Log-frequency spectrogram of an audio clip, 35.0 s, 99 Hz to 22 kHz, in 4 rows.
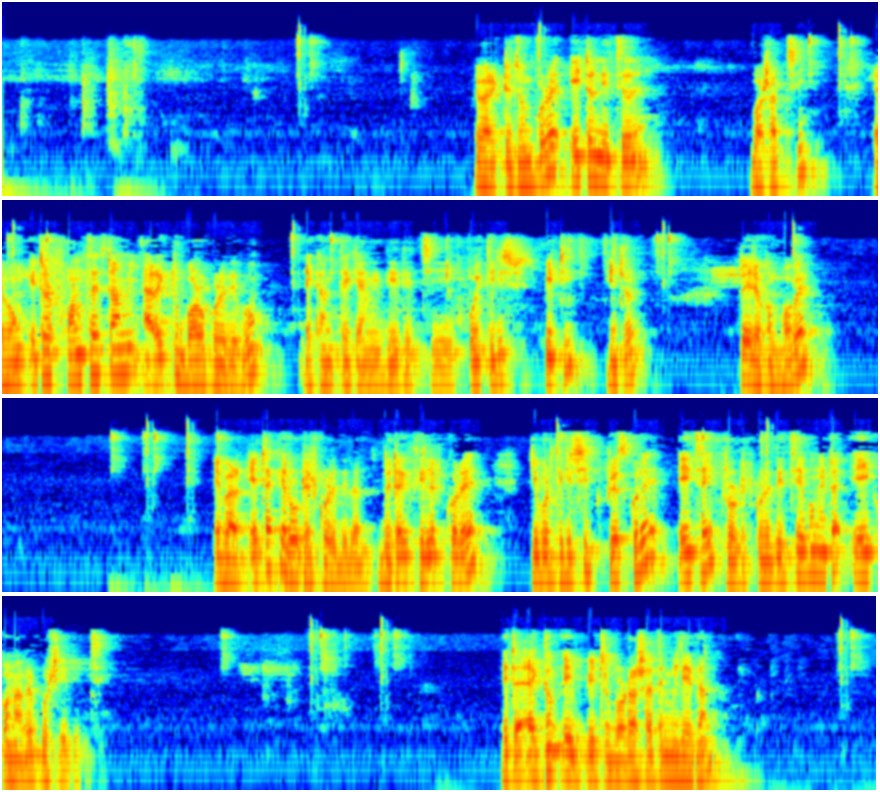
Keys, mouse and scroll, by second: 0.1-1.0 typing, 4.2-4.7 alt+scroll up 1, 8.8 double click, 13.2 typing, 14.7 Return, 15.9-16.3 scroll down 1, 19.3 double click, 20.7-22.7 scroll down 1, 23.0 shift+click, 30.3 Left, 32.1 Left.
